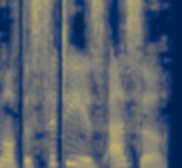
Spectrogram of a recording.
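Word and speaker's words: עזה: The Hebrew name of the city is Azar. The ayin at the beginning of the word represented a voiced velar fricative in Biblical Hebrew, but in modern Hebrew, it is silent.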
